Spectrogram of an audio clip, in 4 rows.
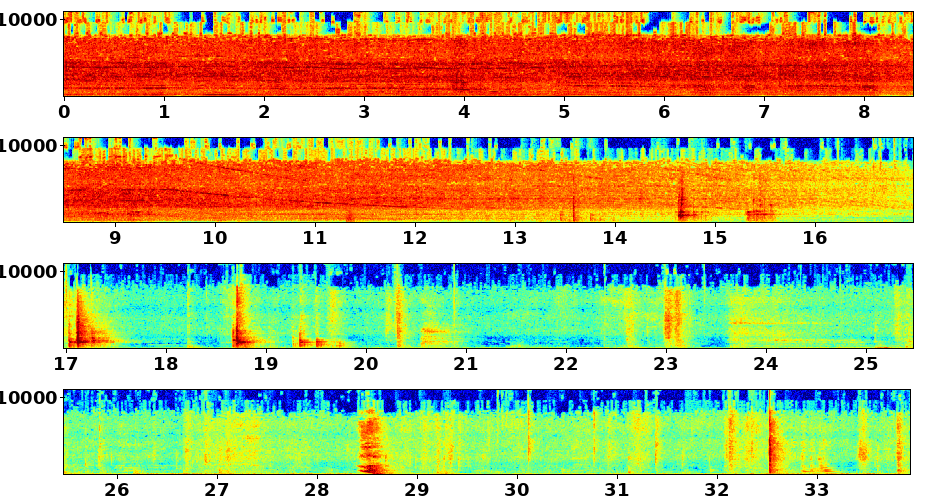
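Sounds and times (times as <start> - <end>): electric chainsaw winding down: 0.0 - 17.0
sharp wooden knocks: 17.0 - 17.6, 18.6 - 19.8.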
